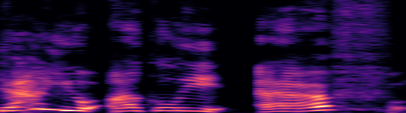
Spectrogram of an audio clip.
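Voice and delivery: mock scream. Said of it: "completely screaming at him".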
